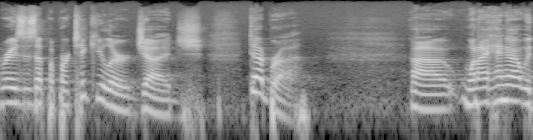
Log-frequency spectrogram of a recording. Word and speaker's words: Deborah: Let's call you Deborah. And it turns out in Hebrew, that's the more correct way to pronounce it.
